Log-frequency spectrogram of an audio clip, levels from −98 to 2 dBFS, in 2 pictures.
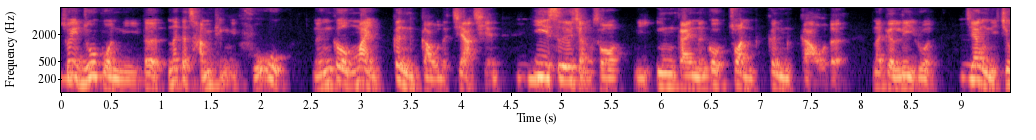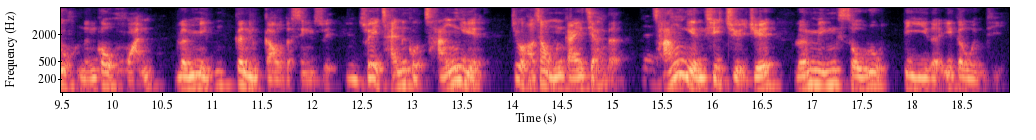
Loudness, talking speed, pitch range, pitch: -19 LUFS, 260 characters per minute, 140-235 Hz, 195 Hz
